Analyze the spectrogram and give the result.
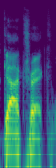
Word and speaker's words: Gotrek: Actually heard it pronounced by the guy who wrote the books, and if you listen to the audiobooks, it's Gotrek. Like, that's the pronunciation.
